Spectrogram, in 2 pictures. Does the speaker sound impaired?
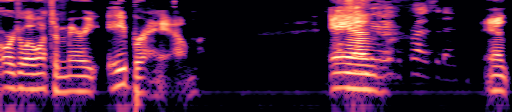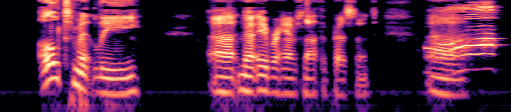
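Yes: cleft lip and palate; cleft lip and palate since birth, treated as a baby.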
